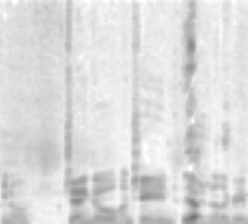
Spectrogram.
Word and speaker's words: Django: So good that you're saying Django again. – I know. I kept saying the Django for the longest time. – The D is silent.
